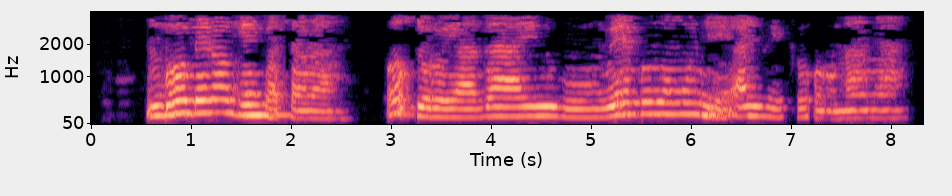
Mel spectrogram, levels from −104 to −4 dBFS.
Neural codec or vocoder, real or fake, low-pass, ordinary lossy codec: codec, 16 kHz, 8 kbps, FreqCodec, larger model; fake; 3.6 kHz; MP3, 16 kbps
